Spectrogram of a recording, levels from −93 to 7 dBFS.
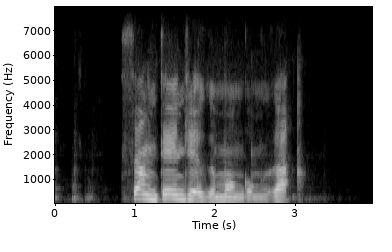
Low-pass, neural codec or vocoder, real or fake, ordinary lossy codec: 7.2 kHz; none; real; Opus, 24 kbps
